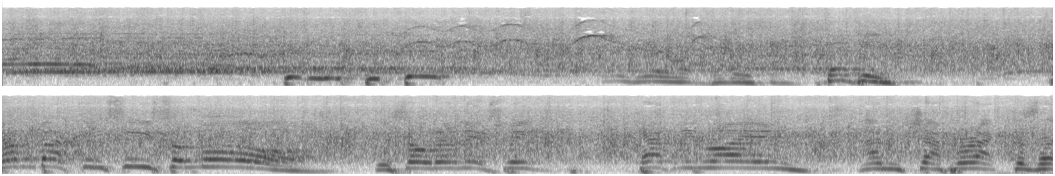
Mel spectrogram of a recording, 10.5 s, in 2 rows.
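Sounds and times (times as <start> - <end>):
shouts and whoops: 0.0 - 5.5
audience clapping: 0.0 - 10.4
speech: 3.1 - 10.4.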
